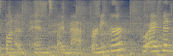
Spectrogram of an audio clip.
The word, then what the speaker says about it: Berninger: And it's Bun of Pins by Matt Berninger, who I've been pronouncing Berninger forever, so I'm sorry, Matt.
